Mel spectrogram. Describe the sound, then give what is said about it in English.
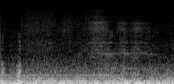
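A steady, low road rumble fills the inside of a car driving down the road on a bright, sunny day, a constant droning hum with a faint airy hiss over it and no one speaking. “You know, can't have a perfect broadcast studio in the car unless you're sitting still and parked away from traffic.”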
